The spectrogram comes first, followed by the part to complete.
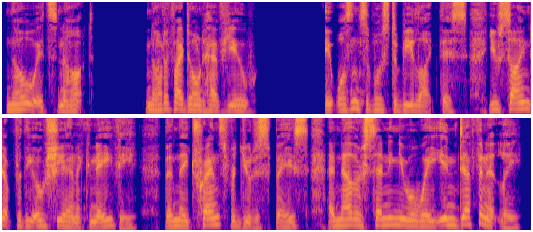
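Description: Male reader as young wife, distraught, pleading, raised pitch, audiobook character, dry sound. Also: normal speed, a little mellow, no room sound, natural voice. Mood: upset, accusing. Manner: pleading, protesting. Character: distraught pleading 29-year-old wife, afraid of losing her husband.

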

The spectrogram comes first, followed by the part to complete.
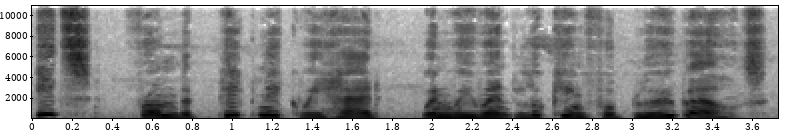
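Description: Little cheerful mouse, extremely high squeak, childlike, sweet, animated storybook delivery. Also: male voice, normal speed, slightly rough, dry recording, heavily acted. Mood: eager.

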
